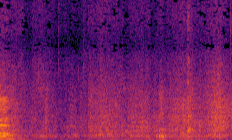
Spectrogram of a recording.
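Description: Pigs grunting faintly a few times, with short quiet sounds against a low background.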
